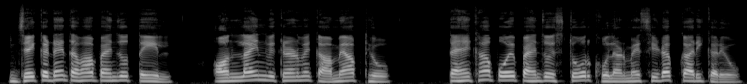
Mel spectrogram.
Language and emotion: Sindhi, neutral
